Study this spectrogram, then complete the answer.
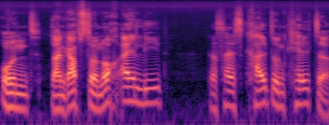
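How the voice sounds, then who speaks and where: A man's dark, mellow voice, fairly high in pitch, with a dry, close sound and no echo. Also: very clean recording, silent background. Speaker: podcaster. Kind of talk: solo podcast monologue.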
